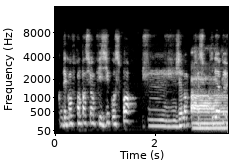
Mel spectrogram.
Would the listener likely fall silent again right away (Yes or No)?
No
